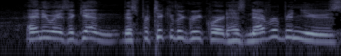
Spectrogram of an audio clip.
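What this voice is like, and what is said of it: Usual voice. Nothing is said of it.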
